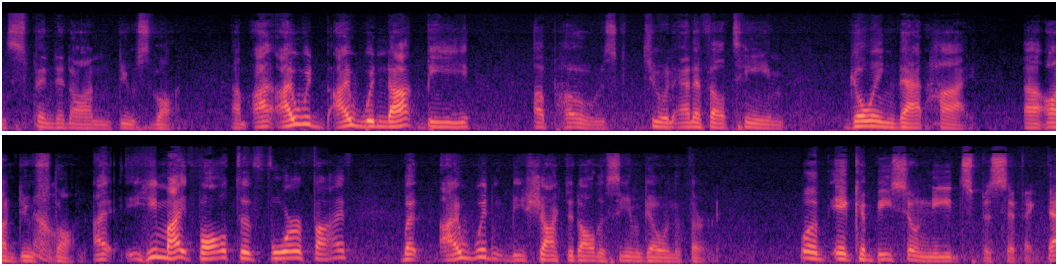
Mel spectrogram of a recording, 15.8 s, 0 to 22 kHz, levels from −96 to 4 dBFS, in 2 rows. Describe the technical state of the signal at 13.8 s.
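Comfort noise in place of the background runs from 13.55 to 13.87 s. The sender likely paused transmission during silence, and the receiver substituted steady, featureless synthetic noise about 3 dB quieter than the real room noise.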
